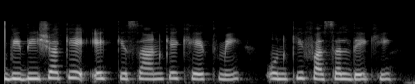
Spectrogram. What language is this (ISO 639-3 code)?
hin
